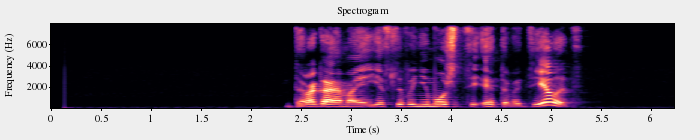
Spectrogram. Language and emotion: Russian, neutral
